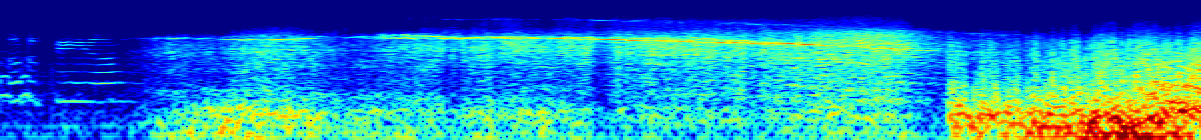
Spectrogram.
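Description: Jet aircraft roaring in overhead, its high whine sliding down in pitch, then near the end a sudden loud bomb explosion whose roar carries on.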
